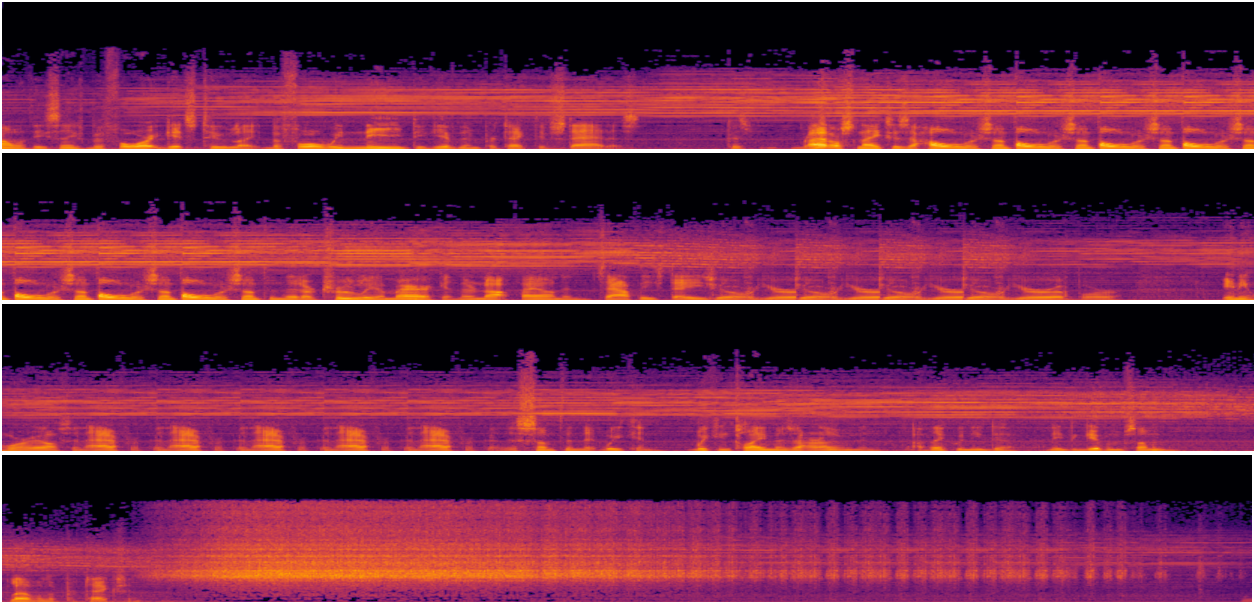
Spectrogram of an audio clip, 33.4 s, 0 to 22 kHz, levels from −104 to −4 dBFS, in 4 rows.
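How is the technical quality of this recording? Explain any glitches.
The recording has one recurring fault, repeated frames, at 6.76–10.10 s, 13.63–15.30 s, 17.72–19.95 s and 30.72–32.12 s. A decoded block of about 0.56 s (0.46 s in the last event) replays several times, producing a looping stutter that adds roughly 8.6 s overall.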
